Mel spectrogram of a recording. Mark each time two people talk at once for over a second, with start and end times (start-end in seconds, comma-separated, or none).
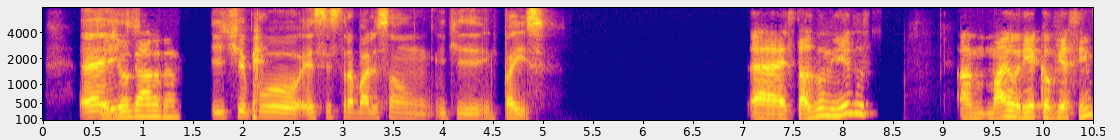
none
